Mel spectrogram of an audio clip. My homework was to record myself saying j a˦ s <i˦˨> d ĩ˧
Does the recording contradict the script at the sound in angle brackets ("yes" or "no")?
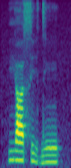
no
